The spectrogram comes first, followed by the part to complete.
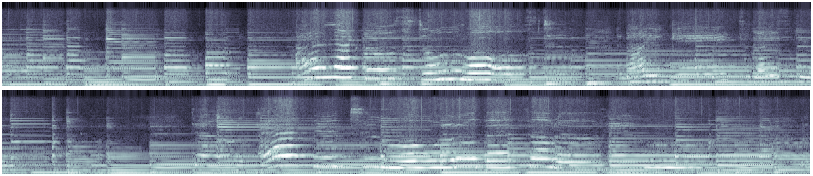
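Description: Acoustic guitar playing an instrumental passage of a folk song, a steady picked pattern over a repeating bass figure. A melody line rises above it twice, sliding up in pitch.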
